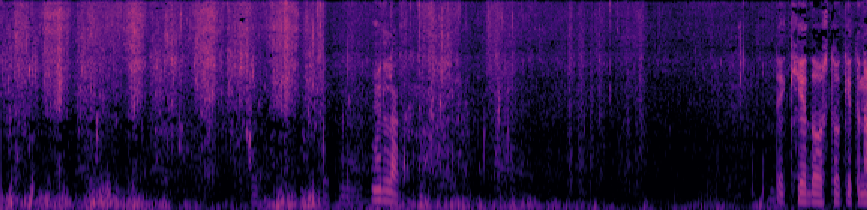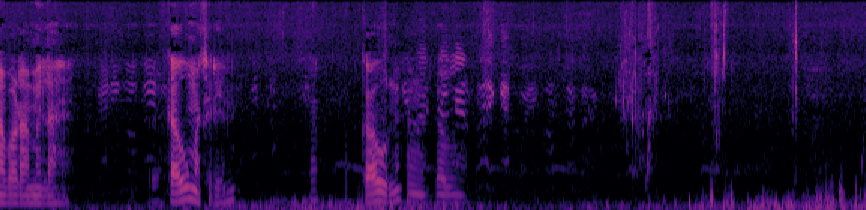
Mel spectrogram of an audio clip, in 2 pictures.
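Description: Hands squelch and scoop through wet mud.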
